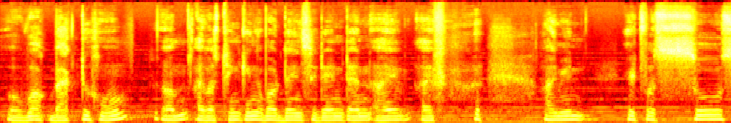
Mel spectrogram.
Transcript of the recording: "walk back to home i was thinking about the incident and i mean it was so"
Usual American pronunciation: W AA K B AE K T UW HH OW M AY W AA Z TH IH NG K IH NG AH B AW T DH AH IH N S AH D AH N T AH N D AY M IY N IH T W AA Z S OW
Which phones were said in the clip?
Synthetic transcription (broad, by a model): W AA K B AE K T UW HH OW M AY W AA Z T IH NG K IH NG AH B AW T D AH IH N S AH D AH N T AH N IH AY M IY N IH T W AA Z S OW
